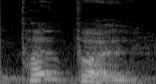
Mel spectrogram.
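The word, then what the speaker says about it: poupou: So this is a popo. P O U P O U is how you spell it.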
